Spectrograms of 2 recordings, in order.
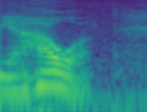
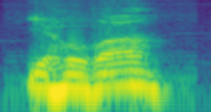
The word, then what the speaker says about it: YAHAWAH: yahawah all right that's the most High's name yahwah now check this out here they have a pronunciation here right now I want to show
